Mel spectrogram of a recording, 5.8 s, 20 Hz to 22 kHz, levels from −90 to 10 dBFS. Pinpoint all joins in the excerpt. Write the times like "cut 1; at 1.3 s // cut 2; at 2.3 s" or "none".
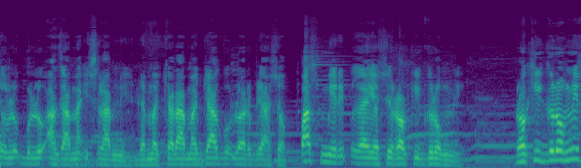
none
